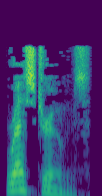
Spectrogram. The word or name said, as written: restrooms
